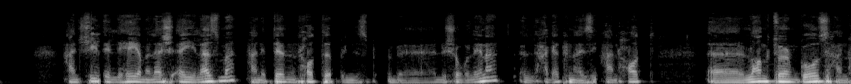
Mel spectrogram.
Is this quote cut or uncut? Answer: cut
